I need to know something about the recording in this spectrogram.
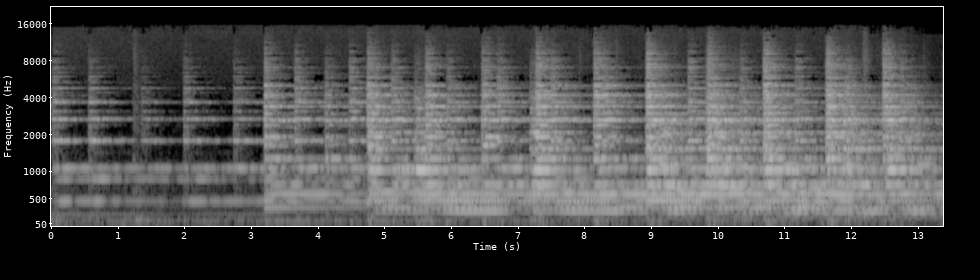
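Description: The four church bells of the Catholic St. Vitus Church in Kupferberg near Kulmbach, Upper Franconia, Germany, ring together for the 12 o'clock midday ringing. They enter one after another until a dense, overlapping peal of deep and bright tones builds into a loud, steady clangor with no voices.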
